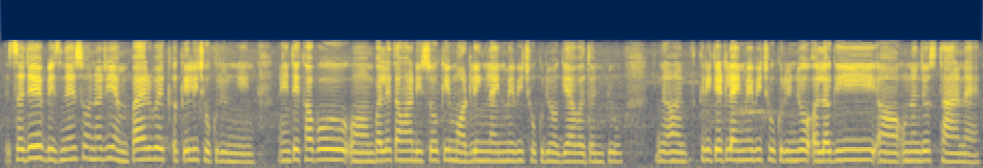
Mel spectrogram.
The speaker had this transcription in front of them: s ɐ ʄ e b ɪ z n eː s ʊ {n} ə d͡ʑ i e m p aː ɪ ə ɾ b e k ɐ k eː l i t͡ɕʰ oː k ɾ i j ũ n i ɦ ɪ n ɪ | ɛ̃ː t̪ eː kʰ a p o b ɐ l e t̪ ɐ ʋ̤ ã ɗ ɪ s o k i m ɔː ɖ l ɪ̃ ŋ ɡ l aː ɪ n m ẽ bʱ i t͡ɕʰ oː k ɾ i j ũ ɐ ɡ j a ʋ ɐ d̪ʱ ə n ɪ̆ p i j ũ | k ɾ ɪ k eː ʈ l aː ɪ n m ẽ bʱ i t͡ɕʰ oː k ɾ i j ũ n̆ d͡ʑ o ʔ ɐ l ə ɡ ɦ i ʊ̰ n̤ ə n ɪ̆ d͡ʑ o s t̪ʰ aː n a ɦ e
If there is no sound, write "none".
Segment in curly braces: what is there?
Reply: n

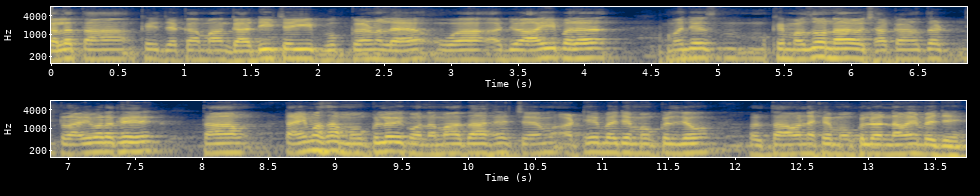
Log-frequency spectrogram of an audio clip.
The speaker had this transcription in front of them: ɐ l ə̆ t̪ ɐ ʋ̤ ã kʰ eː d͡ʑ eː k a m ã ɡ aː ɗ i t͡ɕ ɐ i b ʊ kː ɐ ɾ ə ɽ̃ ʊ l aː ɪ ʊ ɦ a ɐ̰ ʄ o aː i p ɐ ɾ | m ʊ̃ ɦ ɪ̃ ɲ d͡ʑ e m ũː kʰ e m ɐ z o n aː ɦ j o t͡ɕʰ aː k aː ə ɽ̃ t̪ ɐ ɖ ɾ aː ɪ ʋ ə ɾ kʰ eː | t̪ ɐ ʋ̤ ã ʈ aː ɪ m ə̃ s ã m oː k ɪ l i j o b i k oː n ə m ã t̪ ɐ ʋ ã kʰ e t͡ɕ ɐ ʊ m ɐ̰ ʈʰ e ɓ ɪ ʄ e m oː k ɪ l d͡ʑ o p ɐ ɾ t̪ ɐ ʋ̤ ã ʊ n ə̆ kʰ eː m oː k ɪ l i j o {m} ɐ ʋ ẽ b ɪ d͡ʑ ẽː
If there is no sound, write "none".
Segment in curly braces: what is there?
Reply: n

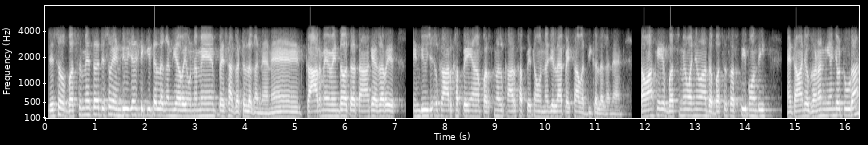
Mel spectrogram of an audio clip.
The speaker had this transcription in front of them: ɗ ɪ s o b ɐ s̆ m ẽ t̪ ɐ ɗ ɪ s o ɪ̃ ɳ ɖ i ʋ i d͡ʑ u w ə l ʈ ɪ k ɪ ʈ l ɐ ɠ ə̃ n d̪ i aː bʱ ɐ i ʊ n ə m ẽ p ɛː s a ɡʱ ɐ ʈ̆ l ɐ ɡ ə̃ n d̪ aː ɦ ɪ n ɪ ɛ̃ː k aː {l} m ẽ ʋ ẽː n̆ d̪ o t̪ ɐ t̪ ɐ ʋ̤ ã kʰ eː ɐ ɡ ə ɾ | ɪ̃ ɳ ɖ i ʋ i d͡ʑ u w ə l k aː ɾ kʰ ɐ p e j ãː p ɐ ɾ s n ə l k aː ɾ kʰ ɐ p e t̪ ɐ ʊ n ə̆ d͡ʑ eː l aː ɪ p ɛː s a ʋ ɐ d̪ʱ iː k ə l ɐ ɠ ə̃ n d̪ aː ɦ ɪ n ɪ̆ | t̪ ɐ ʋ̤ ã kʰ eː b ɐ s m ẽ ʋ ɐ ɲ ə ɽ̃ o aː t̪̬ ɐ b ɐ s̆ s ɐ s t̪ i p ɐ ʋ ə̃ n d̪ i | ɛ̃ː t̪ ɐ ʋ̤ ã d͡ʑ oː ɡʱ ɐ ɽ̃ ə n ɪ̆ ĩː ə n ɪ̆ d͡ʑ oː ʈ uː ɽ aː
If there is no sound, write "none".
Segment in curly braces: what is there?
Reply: ɾ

